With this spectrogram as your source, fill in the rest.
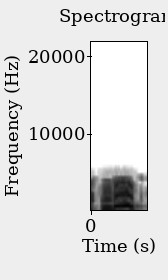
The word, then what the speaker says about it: قراءت: ہے اس بندے کی۔ اصل یہ ہے کہ قراءت ہے عربی کا لفظ، اور جو عربی کا لفظ اس کو عربی تلفظ نہیں پڑھا جائے گا، یہ اصل میں قرت بن جاتا ہے ہمارے اردو کی وجہ سے، کہ اردو میں چونکہ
